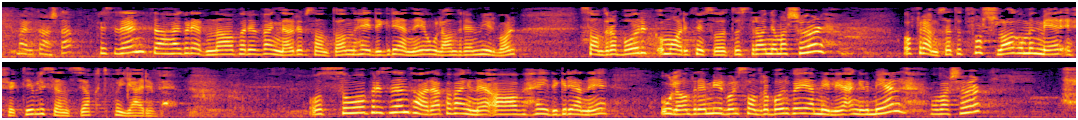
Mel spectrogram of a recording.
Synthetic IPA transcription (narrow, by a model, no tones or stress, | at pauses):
mɑɾət̪ʰɑnɑ | pʰɾɛsɪd̪ɛnt̪jæɪɑɾɡɽeːd̪nəɑʋpɔɾʋæŋnəɑʋɾɛpɾəsɑnt̪ɑnɦeɪd̪əɡɾeːnɪuːləɑnd̪ɾeːmjyːɾʋɔl | sɑnd̪ɾɑbɔɾɡɔmɑːɾəkʰnʏt̪sɑd̪ət̪ʰːɪlst̪ɾɑɲːɔmæɪʂøːɽ | ʔɔfɾɑmsɛt̪ːɛt̪fɔʂɭɑːɡɔmɛnmeːɾɛfɛk̚t̪ʰɪʋlɪsɛnsjɑkt̪pʰɔjæɾʋ | ʔɔsɔpʰɾɛsɪd̪ɛnt̪hɑːɾəpɔʋæŋnəʔɑʋɦeɪd̪əɡɾeːnɪ | uːləɑnd̪ɾeːmjyːɾʋɔlsɑnd̪ɾɑbɔɾɡɔeːɛmɪlɪəæŋːəɾmeːlɔmæɪʂøːɽ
